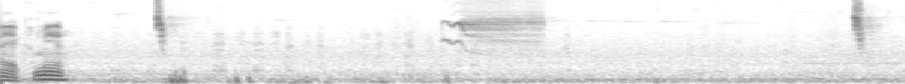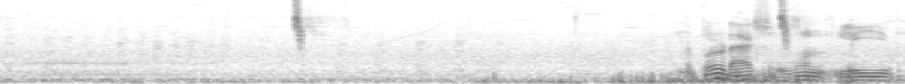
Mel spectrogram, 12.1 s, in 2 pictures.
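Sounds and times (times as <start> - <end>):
wind on microphone: 1.0 - 2.2, 9.2 - 12.0
bird rasping scolding call: 2.9 - 3.7
bird sharp chip: 5.6 - 6.0, 8.0 - 8.3.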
